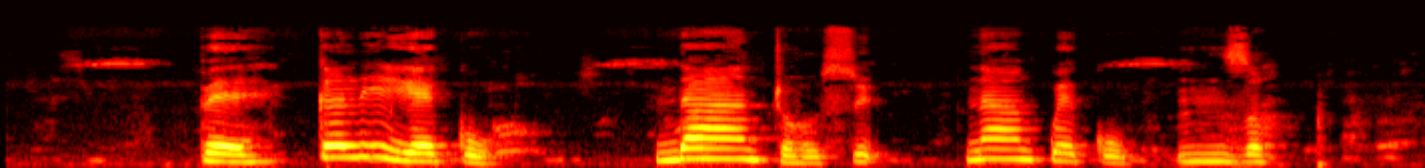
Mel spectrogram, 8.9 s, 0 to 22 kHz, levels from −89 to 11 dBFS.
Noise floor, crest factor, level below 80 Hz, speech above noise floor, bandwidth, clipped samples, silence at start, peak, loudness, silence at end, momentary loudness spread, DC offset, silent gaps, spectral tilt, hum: -56 dBFS; 16 dB; -58 dBFS; 41 dB; 11 kHz; under 0.1%; 0.6 s; 0 dBFS; -15 LUFS; 0.65 s; 20 LU; under 0.1%; none; -7 dB/octave; none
